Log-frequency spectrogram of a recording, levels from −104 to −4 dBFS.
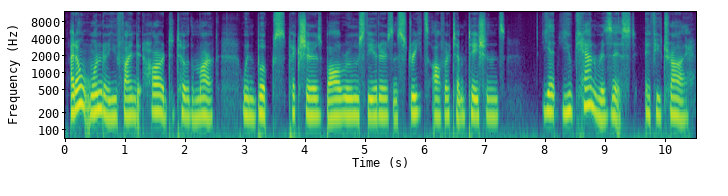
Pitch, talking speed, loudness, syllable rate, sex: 185 Hz, 160 wpm, -18 LUFS, 4.0 syllables/s, female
